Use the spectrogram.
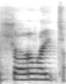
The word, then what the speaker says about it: charoite: I think I'm pronouncing that stone right. Charoite. It's a c h a r o i t e I believe.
